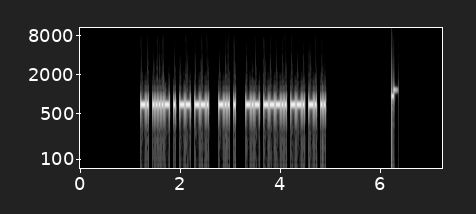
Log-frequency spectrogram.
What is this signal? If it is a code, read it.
Morse code, heard as a keyed tone, about 40 wpm, 700 Hz. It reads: N4EMG DE K8GNI
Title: USA Callsign DE Callsign - 5 Characters - 40wpm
